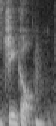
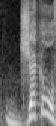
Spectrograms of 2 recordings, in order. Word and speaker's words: Jekyll: Yeah, as we learn late in the series of Jekyll, the original pronunciation of Jekyll was Jekyll. Which makes it sound a little silly, doesn't it?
